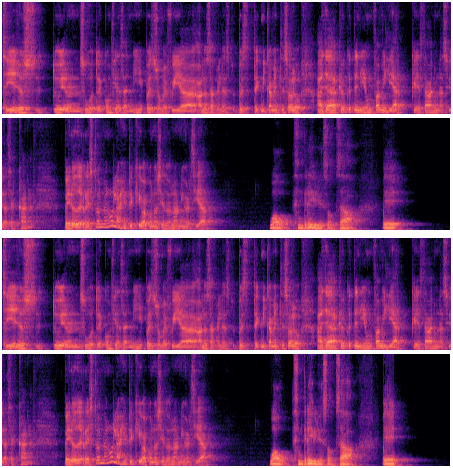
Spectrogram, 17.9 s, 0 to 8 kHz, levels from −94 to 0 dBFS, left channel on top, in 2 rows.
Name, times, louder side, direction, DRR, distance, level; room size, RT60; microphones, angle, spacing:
voice 1, 0.0-13.1, equal, ahead, 5 dB, 1.1 m, -27 dB
voice 2, 14.3-16.0 16.6-16.8, right 2 dB, 80° right, 6 dB, 1.4 m, -22 dB
17.0 x 11.5 x 5.9 m, 0.84 s
head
